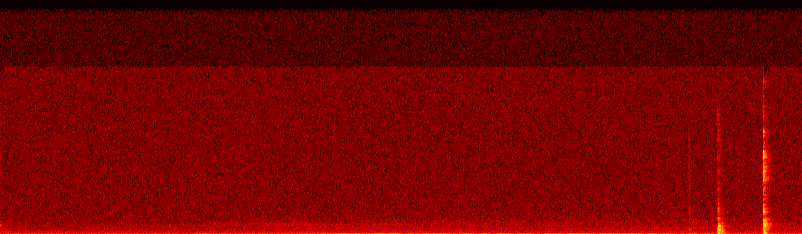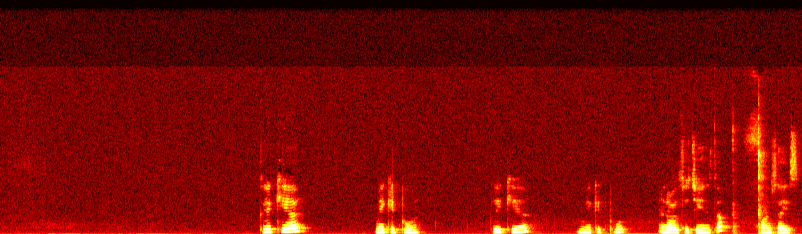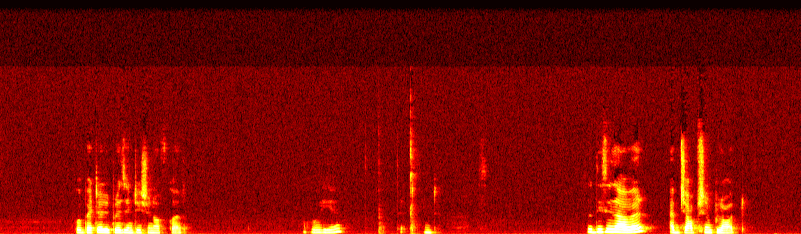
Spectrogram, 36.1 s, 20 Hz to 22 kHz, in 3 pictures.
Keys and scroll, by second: 10.2 3, 10.6 0, 11.4 Return, 22.6 3, 22.9 0, 23.3 Return, 29.2-30.1 typing.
